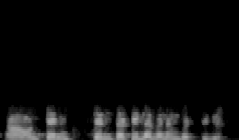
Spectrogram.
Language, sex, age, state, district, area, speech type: Kannada, female, 18-30, Karnataka, Chitradurga, rural, conversation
